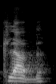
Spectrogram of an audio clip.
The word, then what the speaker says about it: club: leur secte le club comme bon méridionaux il prononcé clab on n'entendait que cela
